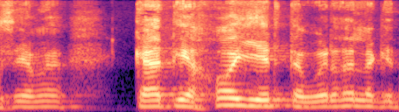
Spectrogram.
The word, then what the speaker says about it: Katja: muy bueno, así que pongan Katia, se escribe con J, Katja, Katia Hoyer, h o y e r.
